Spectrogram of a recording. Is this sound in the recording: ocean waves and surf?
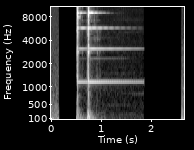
no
